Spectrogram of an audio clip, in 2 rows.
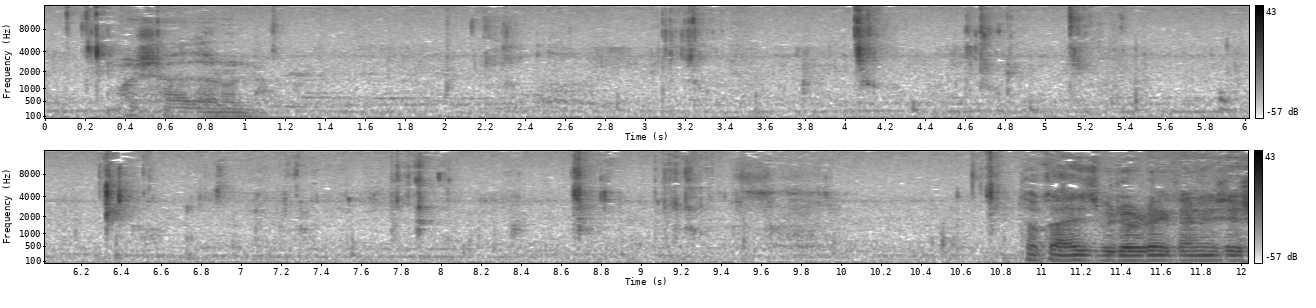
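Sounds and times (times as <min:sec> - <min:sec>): person chewing wetly: 0:00.1 - 0:00.4, 0:02.0 - 0:10.0, 0:10.6 - 0:10.9.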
